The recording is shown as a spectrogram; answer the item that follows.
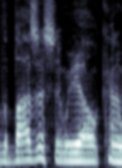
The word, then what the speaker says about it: BASIS: I look at it, I see the word basis. But I guess because it's a German Apple II clone, it's pronounced Basis.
